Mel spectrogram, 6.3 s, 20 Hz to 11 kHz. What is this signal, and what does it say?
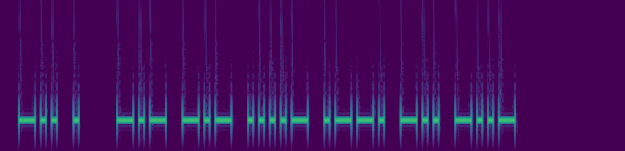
Morse code, heard as a keyed tone, about 22 wpm, 700 Hz. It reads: DE KK4PDX
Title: USA Callsign DE Callsign - 6 Characters - 22wpm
